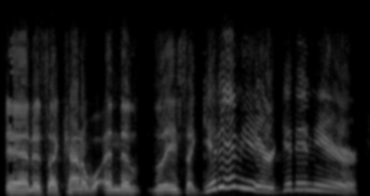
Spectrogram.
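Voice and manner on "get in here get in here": put-on high old lady voice.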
